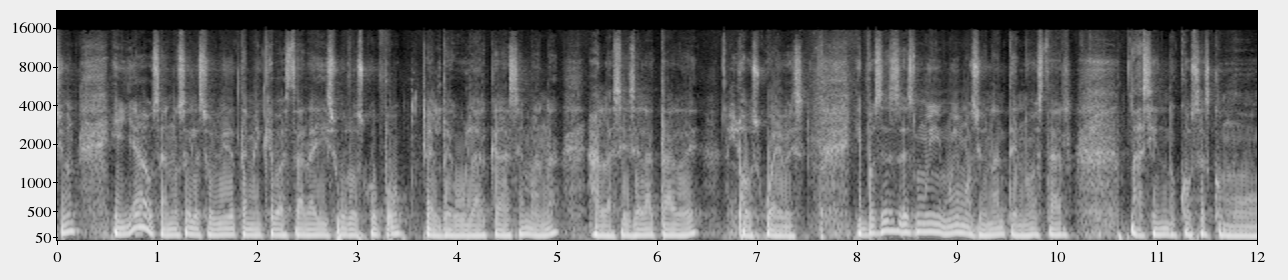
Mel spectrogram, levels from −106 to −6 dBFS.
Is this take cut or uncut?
uncut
